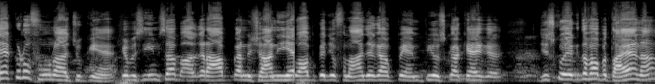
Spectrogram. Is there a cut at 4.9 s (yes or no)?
no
